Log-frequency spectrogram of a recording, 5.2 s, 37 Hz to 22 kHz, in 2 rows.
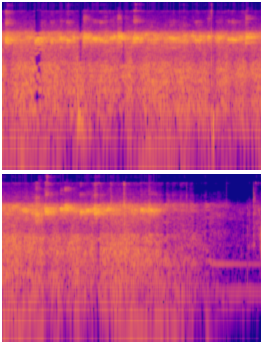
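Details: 2009 Vauxhall Astra diesel, complaint squeaky belt and knocking underneath, first start-up: steady high-pitched squeal over the running engine; alternator pulley loose, riding up and down its shaft and chafing the belt.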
